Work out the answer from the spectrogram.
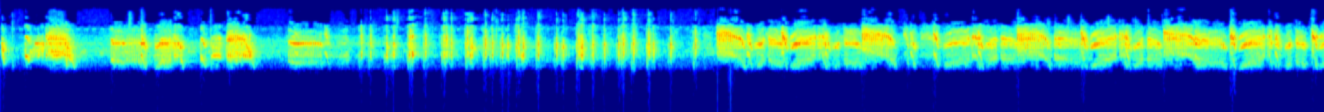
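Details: Swiftlets twittering in a dense, continuous, high-pitched chatter of rapid buzzy chirps, with a stretch of rattling clicks in the middle before the smooth twittering returns.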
